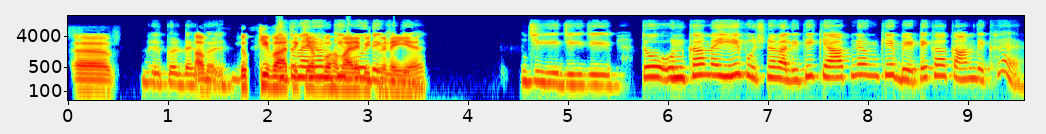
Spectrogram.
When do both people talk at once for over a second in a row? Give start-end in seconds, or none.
1.3-3.5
